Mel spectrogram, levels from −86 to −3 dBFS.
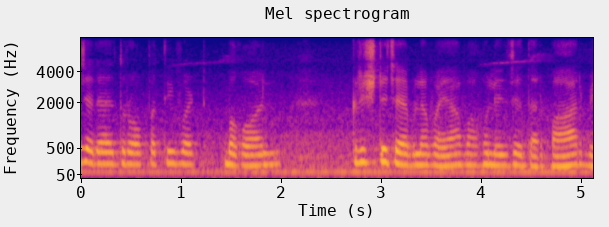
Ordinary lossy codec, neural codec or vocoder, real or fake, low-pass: none; none; real; none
